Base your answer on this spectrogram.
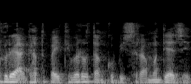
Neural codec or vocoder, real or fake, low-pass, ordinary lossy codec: none; real; 7.2 kHz; none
